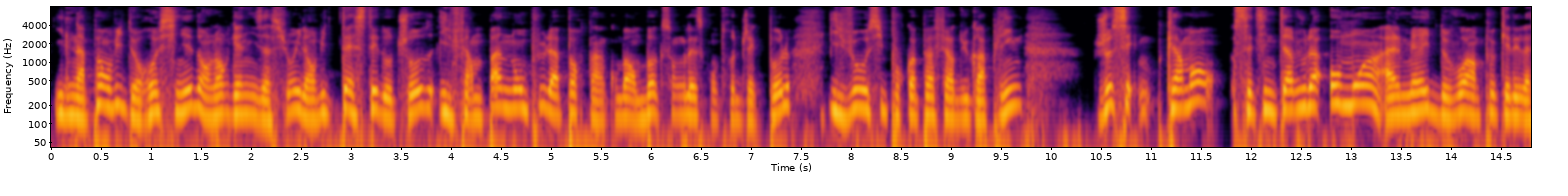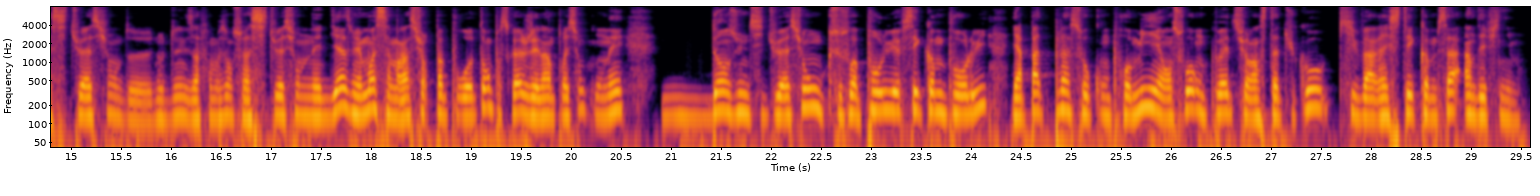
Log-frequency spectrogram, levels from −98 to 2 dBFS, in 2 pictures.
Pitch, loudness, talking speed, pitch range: 145 Hz, -21 LUFS, 245 wpm, 130-165 Hz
